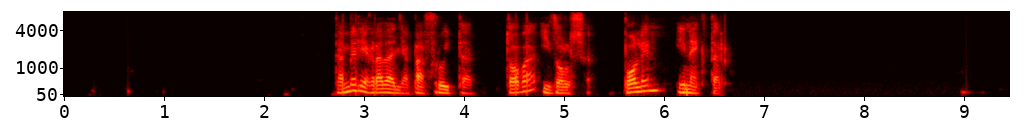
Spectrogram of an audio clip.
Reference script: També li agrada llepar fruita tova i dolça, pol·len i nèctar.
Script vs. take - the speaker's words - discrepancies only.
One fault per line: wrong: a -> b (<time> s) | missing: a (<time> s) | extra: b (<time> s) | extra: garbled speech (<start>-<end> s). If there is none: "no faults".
no faults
